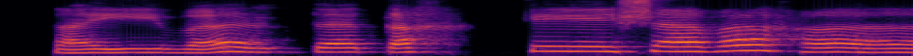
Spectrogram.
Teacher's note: When the Ka Varga is there, we lift the sound and drop it. We don't chant that Visarga.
